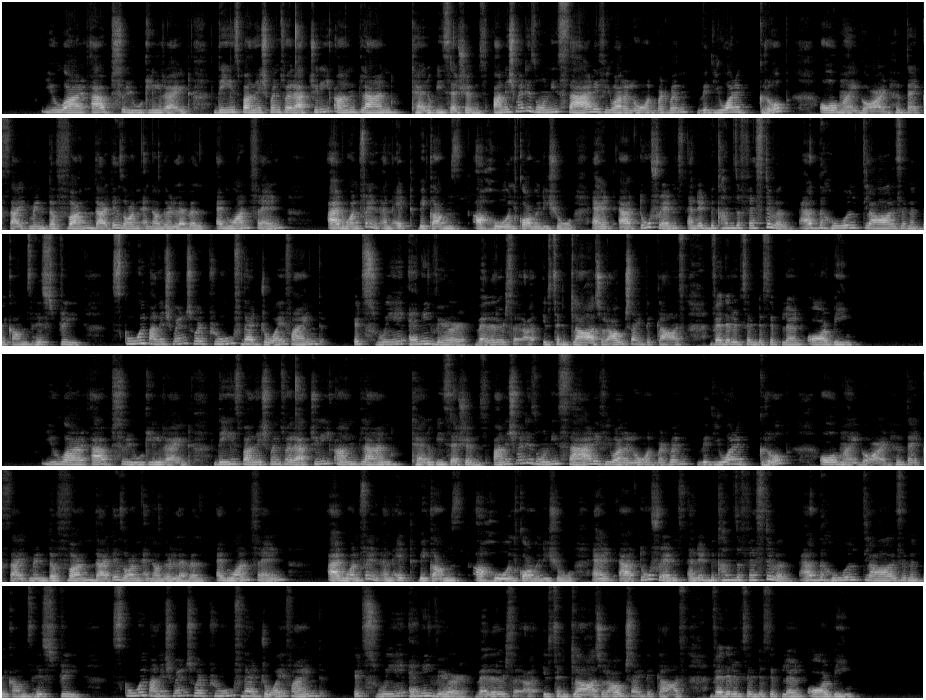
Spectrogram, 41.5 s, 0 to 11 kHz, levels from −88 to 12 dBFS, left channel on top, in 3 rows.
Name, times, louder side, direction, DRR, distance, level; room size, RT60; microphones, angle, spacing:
voice 1, 0.6-11.7 12.3-18.0 18.7-22.4 22.7-28.8 29.5-32.5 32.9-37.8 38.3-40.4, left 1 dB, 25° left, 5 dB, 0.4 m, -26 dB
2.7 x 2.1 x 3.2 m, 0.28 s
head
